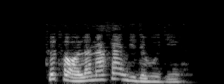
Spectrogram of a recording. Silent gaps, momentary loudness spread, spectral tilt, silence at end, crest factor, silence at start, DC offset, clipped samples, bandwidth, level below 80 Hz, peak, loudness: none; 16 LU; -8.5 dB/octave; 0.4 s; 18 dB; 0.5 s; under 0.1%; under 0.1%; 7 kHz; -62 dBFS; -2 dBFS; -18 LUFS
